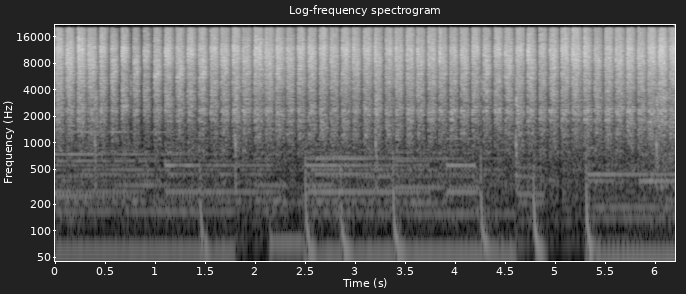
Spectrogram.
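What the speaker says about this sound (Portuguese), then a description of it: "Então você lixa de um lado assim, sempre no mesmo sentido." Sandpaper rubbed steadily over an aluminium surface being prepared for a strain gauge, a continuous close gritty scrape with regular strokes, under a faint droning hum.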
